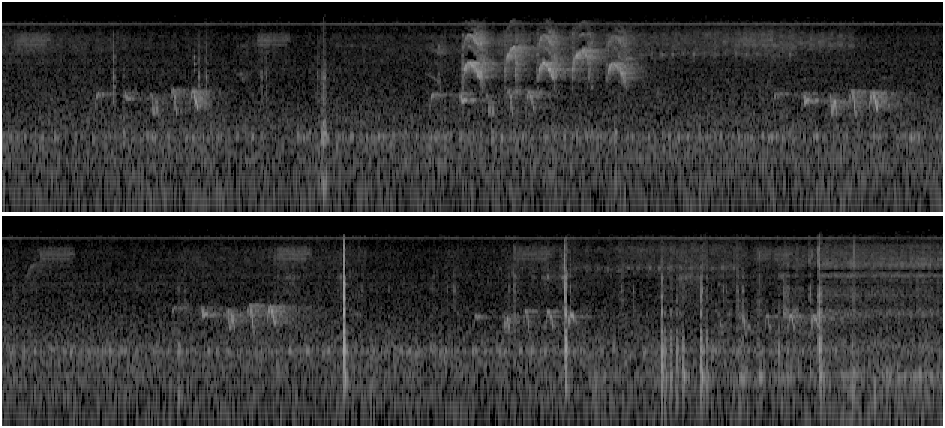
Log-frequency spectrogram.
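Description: Faint bird song: a short phrase repeated every two to three seconds, with a higher, louder burst of song about four seconds in. A few sharp clicks in the second half.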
